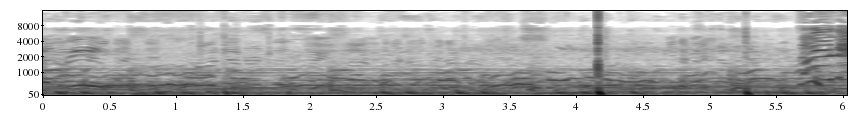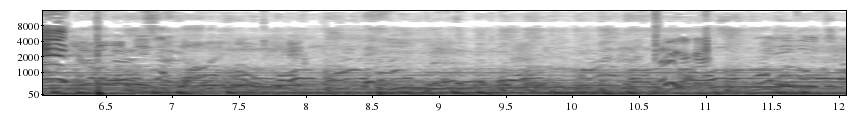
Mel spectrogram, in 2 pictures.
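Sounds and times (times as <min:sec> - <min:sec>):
background music: 0:00.0 - 0:12.0
chatter: 0:00.0 - 0:12.0.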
